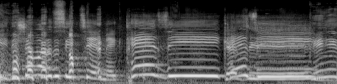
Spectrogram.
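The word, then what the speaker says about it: kesi (茄子): Lo sapevi che quando scattano una foto i cinesi spesso dicono la parola melanzane invece di dire formaggio, perché la pronuncia di questa parola è kesi. Kesi! Kesi, kesi, kesi!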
